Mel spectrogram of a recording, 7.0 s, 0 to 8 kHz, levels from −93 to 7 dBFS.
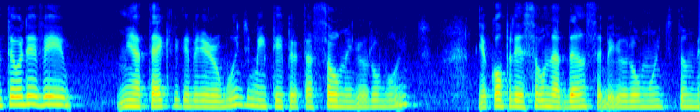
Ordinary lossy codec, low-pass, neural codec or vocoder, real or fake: none; 7.2 kHz; none; real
